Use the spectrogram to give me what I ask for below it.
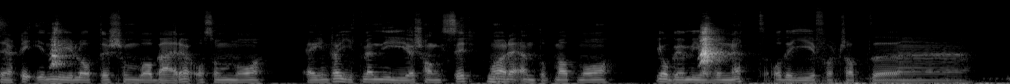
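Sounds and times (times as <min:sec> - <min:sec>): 
speech: 0:00.0 - 0:10.0
dog barking: 0:00.5 - 0:00.8, 0:07.0 - 0:07.3.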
